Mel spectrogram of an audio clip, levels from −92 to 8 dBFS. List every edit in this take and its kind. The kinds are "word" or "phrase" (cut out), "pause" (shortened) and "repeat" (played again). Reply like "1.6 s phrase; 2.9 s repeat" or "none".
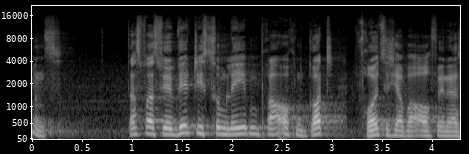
3.1 s pause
